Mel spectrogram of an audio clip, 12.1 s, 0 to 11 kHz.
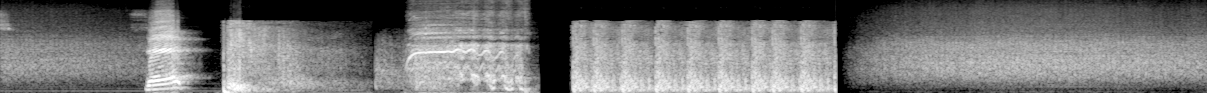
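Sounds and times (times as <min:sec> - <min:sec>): horse whinny: 0:04.1 - 0:05.4.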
